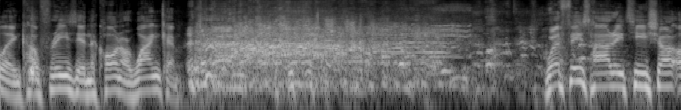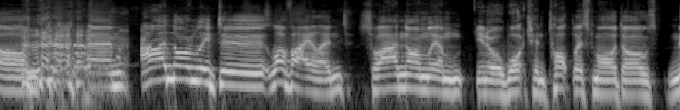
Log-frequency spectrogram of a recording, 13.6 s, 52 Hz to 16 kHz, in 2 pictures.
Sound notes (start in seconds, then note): 1.8 people in room laughing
